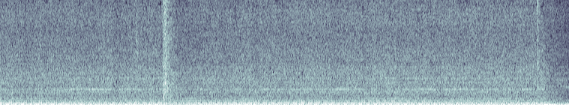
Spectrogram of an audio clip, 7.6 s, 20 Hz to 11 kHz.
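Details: Audi 3.2 V6 idling after alternator replacement, battery charged overnight; smooth, even idle with steady low hum, no knocks or squeals; 14 volts, charging fixed.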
